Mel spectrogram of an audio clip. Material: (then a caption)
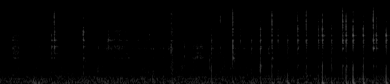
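Wood. Long nails tap and scratch the carved surface of a dark, polished solid-wood horse figurine on a stand. Quiet, bright clicks and soft scratching build into a quick run of sharp taps, each dying away almost at once.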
